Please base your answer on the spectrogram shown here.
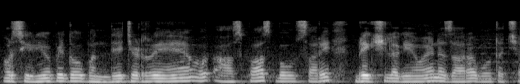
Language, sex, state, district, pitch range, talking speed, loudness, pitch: Hindi, male, Punjab, Pathankot, 135-150 Hz, 230 wpm, -19 LUFS, 140 Hz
